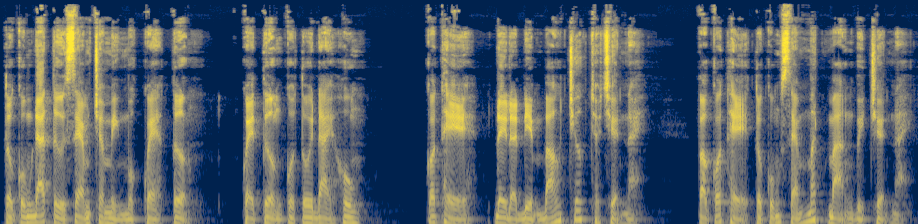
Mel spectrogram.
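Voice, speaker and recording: A man voicing an older exorcist master who speaks in a measured, firm and grave way in a ghost story. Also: deep voice.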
